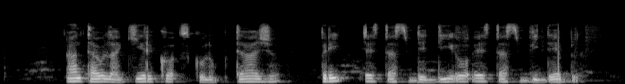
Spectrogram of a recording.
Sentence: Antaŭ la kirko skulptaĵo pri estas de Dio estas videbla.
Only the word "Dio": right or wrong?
right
